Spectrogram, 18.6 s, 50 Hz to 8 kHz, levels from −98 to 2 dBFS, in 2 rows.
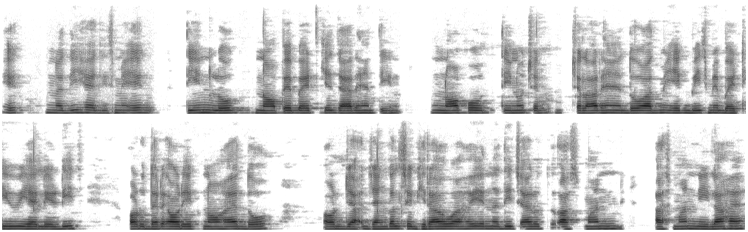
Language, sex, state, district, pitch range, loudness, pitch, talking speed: Hindi, male, Bihar, Purnia, 160-165 Hz, -21 LUFS, 165 Hz, 165 wpm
